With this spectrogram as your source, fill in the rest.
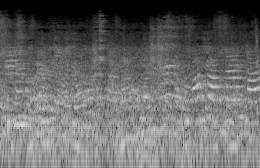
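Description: A ladle clinks against a bowl.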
